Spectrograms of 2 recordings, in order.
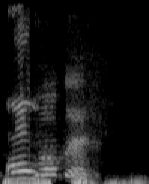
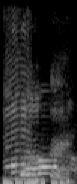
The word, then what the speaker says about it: Walker: Which letter is silent here when we say Walker? Walker. L. L. L is not supposed to pronounce. So L is a silent letter.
